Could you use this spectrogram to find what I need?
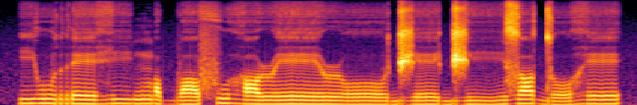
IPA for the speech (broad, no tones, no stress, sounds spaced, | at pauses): j u r eː ɦ iː ŋ ɒ b ɒ f u ɦ ɒ ɹ eː ɹ oː d͡ʒ eː d͡ʒ iː z ɒ d o ɦ e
